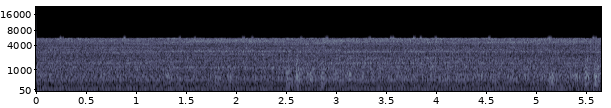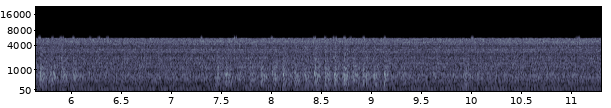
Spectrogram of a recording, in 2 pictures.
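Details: BMW E46 330Ci at idle with the oil filler cap off: steady idle with a hissy, rattly tapping at the open filler; source not identified. Engine noise at idle.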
